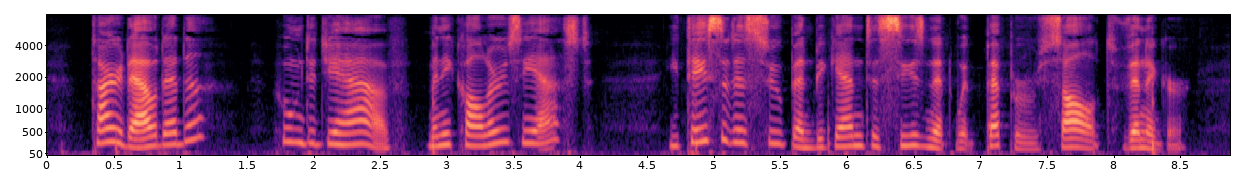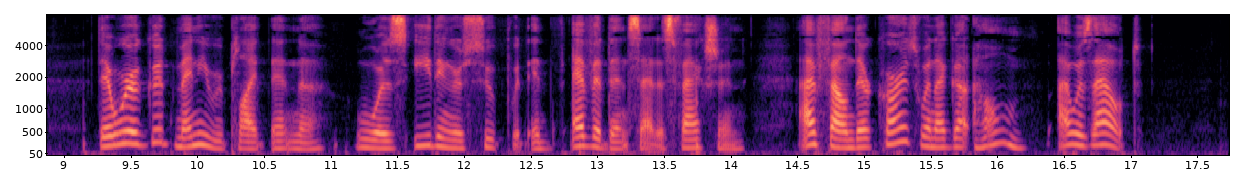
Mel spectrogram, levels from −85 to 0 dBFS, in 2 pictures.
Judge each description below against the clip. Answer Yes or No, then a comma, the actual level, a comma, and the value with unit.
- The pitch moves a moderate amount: No, wide, 6.3 semitones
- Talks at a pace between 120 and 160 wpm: No, average, 180 wpm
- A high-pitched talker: Yes, high, 205 Hz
